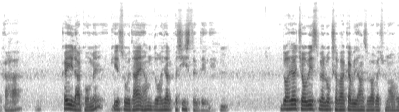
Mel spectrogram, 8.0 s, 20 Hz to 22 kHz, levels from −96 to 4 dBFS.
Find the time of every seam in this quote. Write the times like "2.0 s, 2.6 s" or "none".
none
